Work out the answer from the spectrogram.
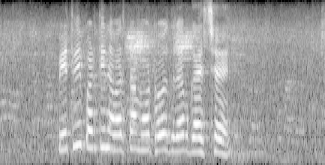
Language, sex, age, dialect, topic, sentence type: Maithili, female, 31-35, Angika, agriculture, statement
